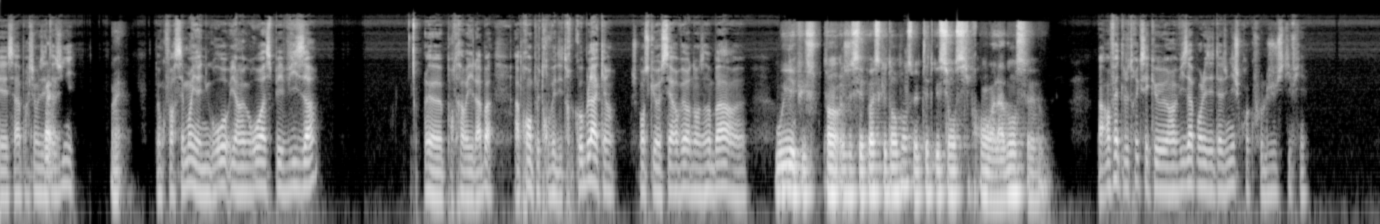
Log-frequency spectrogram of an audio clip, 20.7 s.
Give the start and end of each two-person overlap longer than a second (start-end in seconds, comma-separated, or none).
none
